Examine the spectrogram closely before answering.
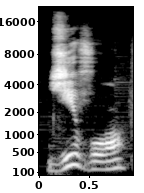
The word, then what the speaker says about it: Его: Его. Here, as you recognized, we pronounce the letter G as V.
